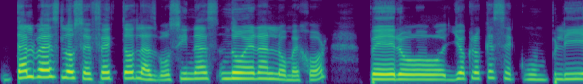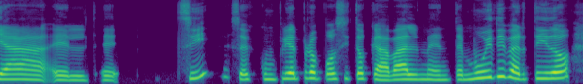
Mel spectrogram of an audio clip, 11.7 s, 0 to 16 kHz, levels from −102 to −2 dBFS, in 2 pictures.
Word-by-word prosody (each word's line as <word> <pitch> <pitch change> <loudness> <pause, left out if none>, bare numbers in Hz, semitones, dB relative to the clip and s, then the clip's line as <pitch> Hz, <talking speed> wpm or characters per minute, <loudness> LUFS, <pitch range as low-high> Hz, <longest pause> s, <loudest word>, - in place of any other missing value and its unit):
Tal 295 +3 +6
vez 315 0 +6
los 275 -2 +5
efectos, 260 +2 +2
las 210 -5 0
bocinas, 240 +6 -3
no 250 +1 +6
eran 245 -1 +1
lo 205 -2 -1
mejor, 195 - -5 0.4
pero 215 -1 +5
yo 215 +6 0
creo 255 -1 -2
que 280 +2 -5
se 255 -4 -8
cumplía 220 -1 -4
el, 185 -1 -7
eh 185 0 -8 0.6
sí, 265 +11 -6 0.2
se 220 -7 -6
cumplía 225 +2 -3
el 245 - -10
propósito 240 -2 -3
cabalmente, 205 0 -3
muy 260 +8 -1
divertido, 260 -3 0
230 Hz, 135 wpm, -21 LUFS, 210-255 Hz, 0.6 s, Tal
